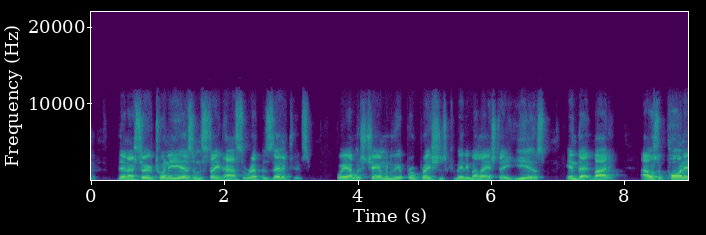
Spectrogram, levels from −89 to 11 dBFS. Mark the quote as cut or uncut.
cut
